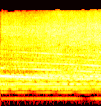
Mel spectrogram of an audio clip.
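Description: Emergency vehicle siren sounding on a single drawn-out tone that slowly falls in pitch, starting abruptly.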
